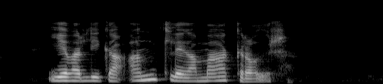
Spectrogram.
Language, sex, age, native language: Icelandic, female, 50-59, Icelandic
